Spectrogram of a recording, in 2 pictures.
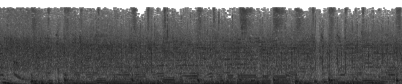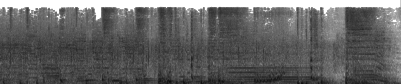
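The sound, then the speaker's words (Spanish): Sustained audience applause and cheering for Ricardo Castella blend with a loud band playing underneath, continuing steadily for the whole stretch before easing briefly near the end. “Un aplauso para Ricardo Castella, por favor.”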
